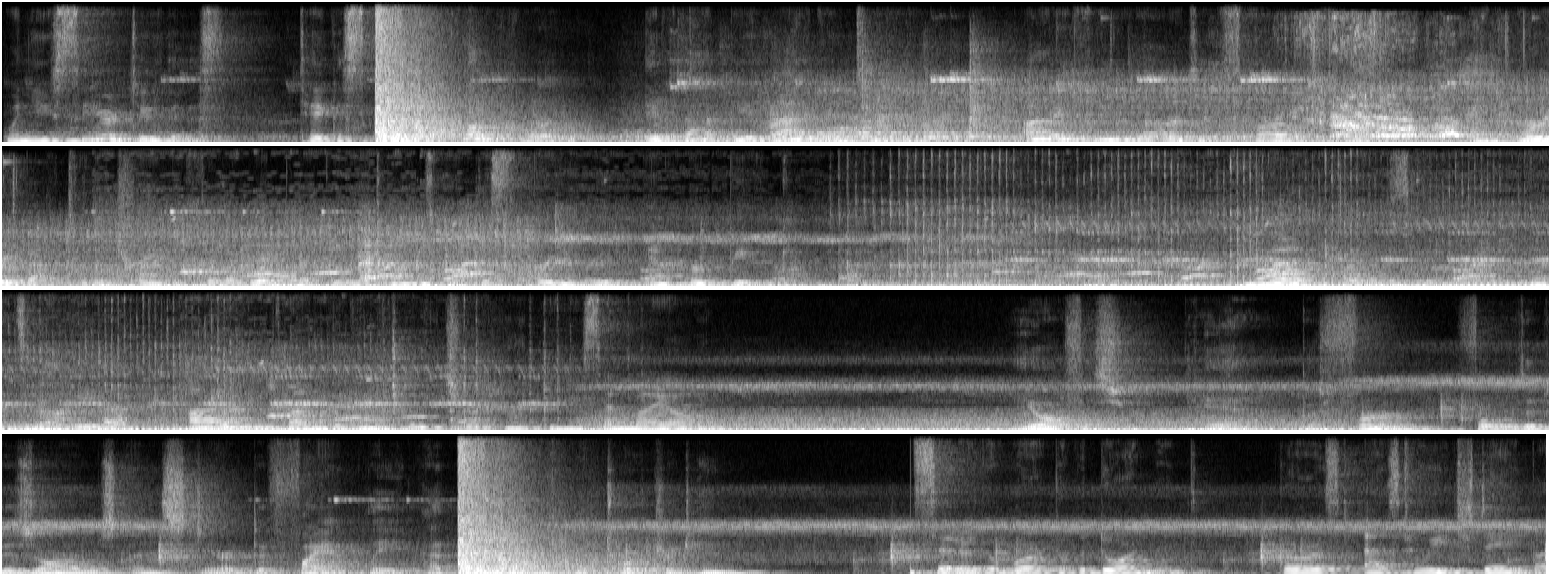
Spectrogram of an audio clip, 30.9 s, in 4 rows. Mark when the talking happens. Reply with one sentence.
The talking can be heard from 0.0 to 11.7 s, from 13.9 to 19.1 s, from 20.5 to 26.9 s and from 27.7 to 30.8 s.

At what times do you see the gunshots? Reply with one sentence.
You can hear the gunshots from 1.9 to 3.0 s and from 25.4 to 26.6 s.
